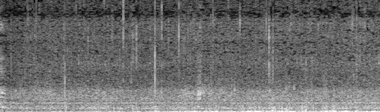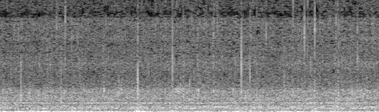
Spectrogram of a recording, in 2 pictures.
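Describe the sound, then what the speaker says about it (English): Heavy rain falls during a bike ride on a trail loop, a steady hiss with scattered sharp drop ticks over low wind rumble, moderately faint with no talk. "it's raining pretty hard right now"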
